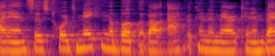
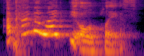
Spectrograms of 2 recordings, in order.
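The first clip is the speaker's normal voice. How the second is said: surprised admission; 5 dB louder than usual. Acted. Narrator boy admits liking house.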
